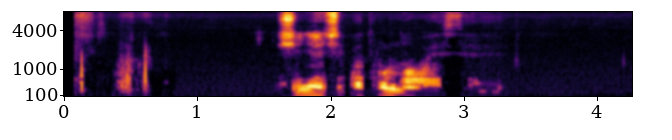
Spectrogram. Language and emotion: Russian, neutral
